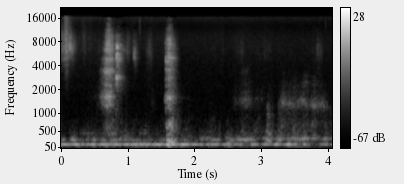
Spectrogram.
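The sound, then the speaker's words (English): A voice imitates ragged, labored breathing, with harsh raspy inhales and exhales, a couple of sharp gasps, and a low droning hum underneath throughout. “Got really ragged breathing.”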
